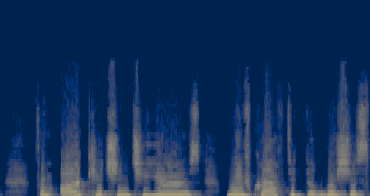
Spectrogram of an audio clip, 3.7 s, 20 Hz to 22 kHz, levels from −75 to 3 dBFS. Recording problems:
distortion; heavy; 13% of the sound clipped
garbled, watery; slightly; nothing above 15 kHz

